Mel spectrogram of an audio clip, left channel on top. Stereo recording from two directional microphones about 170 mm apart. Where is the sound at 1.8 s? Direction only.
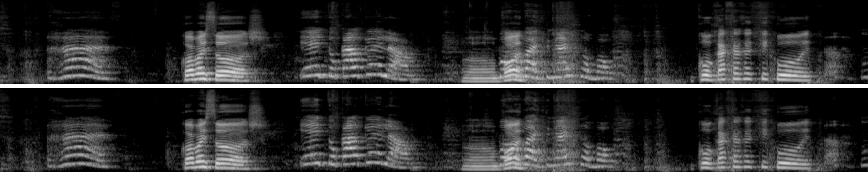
20° right (ahead or behind).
